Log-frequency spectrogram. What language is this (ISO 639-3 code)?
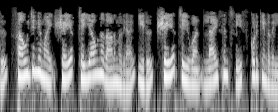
mal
